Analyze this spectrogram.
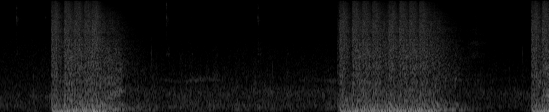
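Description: Automatic Tommy gun fire in a video game, heard as three loud, sustained volleys separated by quieter gaps. The final burst is cut off at the end.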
